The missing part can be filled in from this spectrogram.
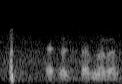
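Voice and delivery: quiet, faint voice. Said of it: "And he went lower".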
